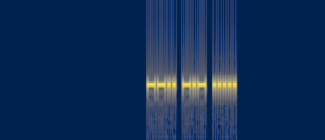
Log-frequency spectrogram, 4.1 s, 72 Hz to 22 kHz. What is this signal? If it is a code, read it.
Morse code, heard as a keyed tone, about 33 wpm, 700 Hz. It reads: ZK5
